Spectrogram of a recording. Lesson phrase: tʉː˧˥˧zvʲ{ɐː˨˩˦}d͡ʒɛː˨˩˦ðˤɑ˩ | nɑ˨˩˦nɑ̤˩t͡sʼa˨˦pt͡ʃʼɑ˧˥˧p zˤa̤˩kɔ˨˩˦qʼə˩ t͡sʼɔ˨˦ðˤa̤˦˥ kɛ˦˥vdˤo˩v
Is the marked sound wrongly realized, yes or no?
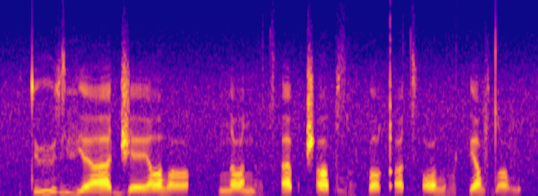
yes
